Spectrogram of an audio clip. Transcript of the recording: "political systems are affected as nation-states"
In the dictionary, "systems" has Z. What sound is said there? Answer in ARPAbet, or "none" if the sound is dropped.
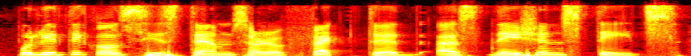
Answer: S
